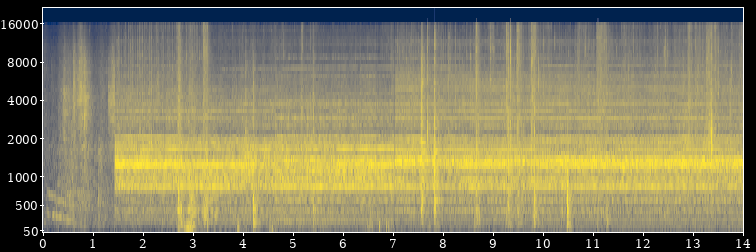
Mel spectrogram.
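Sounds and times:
meat grinder motor hum: 1.4s - 14.0s
plastic cling wrap crinkling: 7.2s - 14.0s.

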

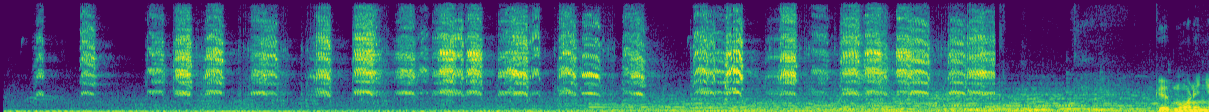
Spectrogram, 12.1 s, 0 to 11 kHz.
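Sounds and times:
parakeets screeching: 0.4s - 10.0s.

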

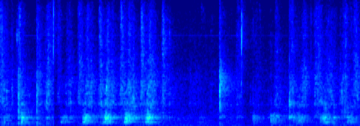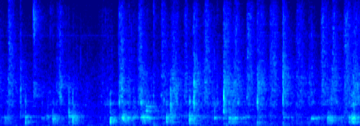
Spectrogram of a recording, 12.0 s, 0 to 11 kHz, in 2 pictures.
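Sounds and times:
spoon scraping plastic tub: 4.2s - 12.0s.

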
